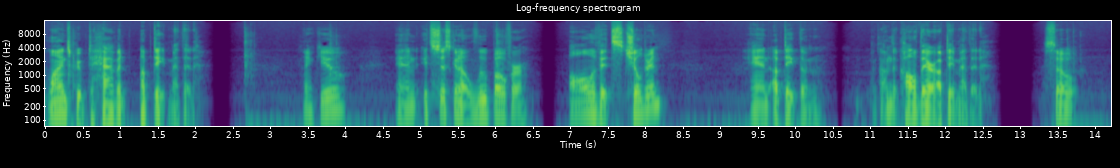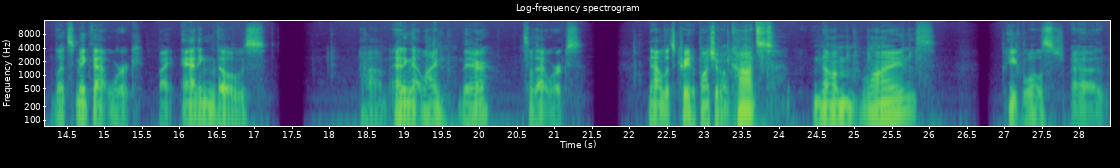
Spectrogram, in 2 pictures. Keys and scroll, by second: 13.6 super+c, 17.9 super+v, 19.3 super+s.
